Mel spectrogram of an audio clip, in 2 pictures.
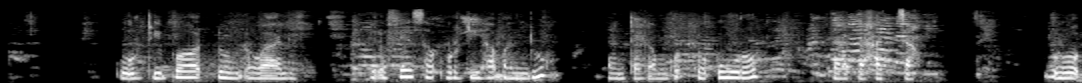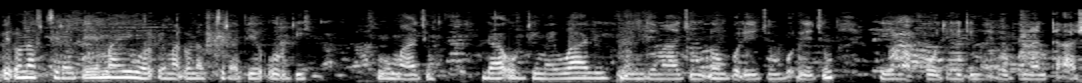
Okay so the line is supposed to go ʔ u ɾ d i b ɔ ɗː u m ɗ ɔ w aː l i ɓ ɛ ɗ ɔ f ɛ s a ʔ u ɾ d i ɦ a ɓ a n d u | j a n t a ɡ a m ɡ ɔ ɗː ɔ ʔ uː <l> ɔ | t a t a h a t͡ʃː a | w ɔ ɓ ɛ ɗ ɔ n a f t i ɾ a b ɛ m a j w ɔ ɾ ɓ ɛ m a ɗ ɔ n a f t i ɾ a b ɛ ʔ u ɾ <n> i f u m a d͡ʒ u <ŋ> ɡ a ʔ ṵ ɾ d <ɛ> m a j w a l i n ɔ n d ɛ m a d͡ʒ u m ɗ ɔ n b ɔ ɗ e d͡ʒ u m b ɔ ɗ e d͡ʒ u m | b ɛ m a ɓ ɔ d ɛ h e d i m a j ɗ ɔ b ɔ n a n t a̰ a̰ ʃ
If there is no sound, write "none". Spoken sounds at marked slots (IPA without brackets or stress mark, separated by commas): ɾ, d, m, i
